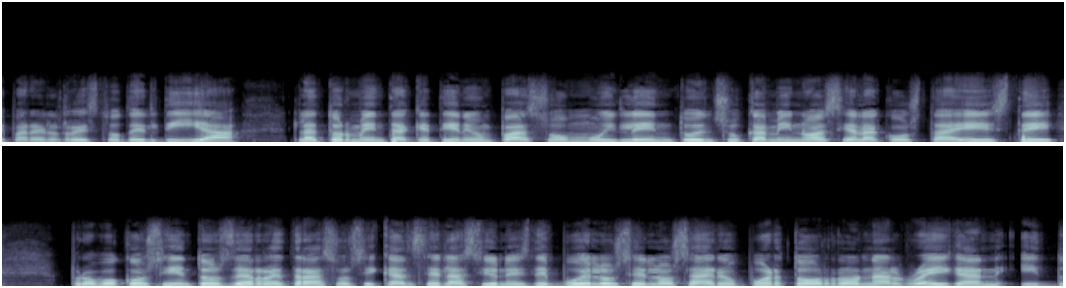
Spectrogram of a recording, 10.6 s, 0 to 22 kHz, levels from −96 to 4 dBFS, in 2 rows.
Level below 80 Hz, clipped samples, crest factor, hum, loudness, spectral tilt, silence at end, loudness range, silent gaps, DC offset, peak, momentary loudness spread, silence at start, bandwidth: -72 dBFS; under 0.1%; 16 dB; none; -23 LUFS; -4.5 dB/octave; 0 s; 2 LU; none; under 0.1%; -8 dBFS; 7 LU; 0 s; 10.5 kHz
